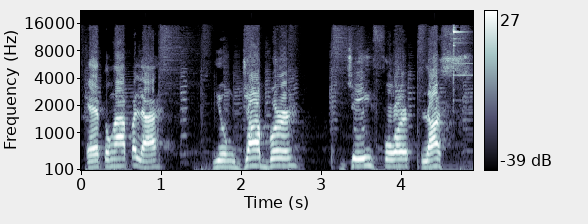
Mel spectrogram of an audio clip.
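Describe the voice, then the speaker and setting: Man, Filipino accent, high voice, salesman-like, playful vlogger chat, English terms mixed in, background music. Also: fairly even intonation, very slow, muffled recording. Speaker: vlogger presenting a product unboxing. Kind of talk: casual product review chat.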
